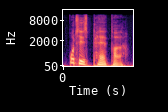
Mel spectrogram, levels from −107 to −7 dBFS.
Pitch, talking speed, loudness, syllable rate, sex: 120 Hz, 205 wpm, -19 LUFS, 6.3 syllables/s, male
